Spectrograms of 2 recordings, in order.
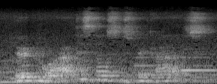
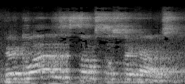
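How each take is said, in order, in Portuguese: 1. Ela é dita como uma pergunta, com tom de dúvida. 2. Ela é dita como uma afirmação firme. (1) "Ele só mudou a entonação de voz para te confundir" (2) "Quando fala assim"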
